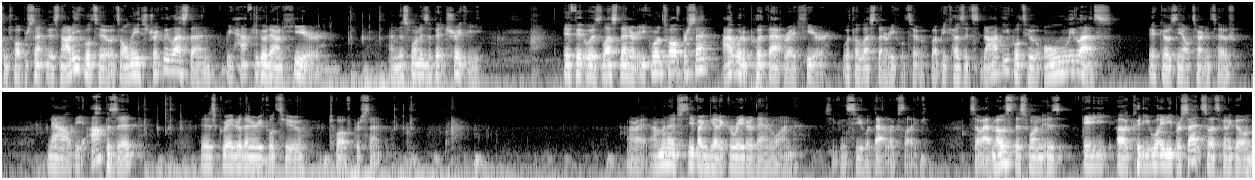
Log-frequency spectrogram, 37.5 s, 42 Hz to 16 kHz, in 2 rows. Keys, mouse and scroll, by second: 0.5 click, 2.8 click, 3.8-6.3 typing, 10.0 click, 11.0 click, 12.5 click, 13.5 click, 15.4 click, 17.7 click, 19.0 click, 20.9-24.6 typing, 26.7 click, 26.9-28.1 drag, 28.1 scroll down 1, 29.5 scroll down 1, 29.7 scroll up 1, 30.0 scroll, 30.1 scroll down 2, 30.4-30.9 scroll up 1, 30.9 click, 31.4 scroll down 2, 32.9 scroll, 35.1 click.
